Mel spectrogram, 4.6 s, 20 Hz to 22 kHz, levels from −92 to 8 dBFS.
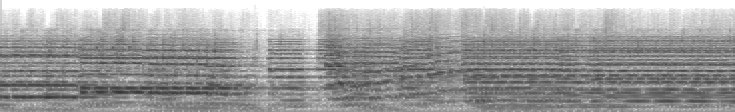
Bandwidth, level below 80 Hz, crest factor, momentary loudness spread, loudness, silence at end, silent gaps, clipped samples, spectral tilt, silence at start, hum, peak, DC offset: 16 kHz; -52 dBFS; 14 dB; 5 LU; -17 LUFS; 0 s; none; under 0.1%; -1.5 dB/octave; 0 s; 50 Hz at -50 dBFS; -4 dBFS; under 0.1%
